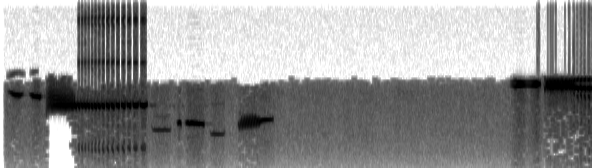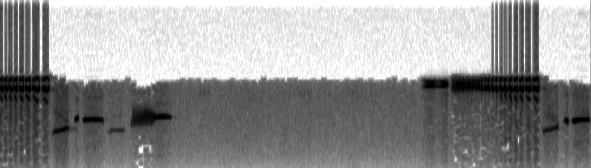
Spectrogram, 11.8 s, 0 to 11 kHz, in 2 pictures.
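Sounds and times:
Cassin's sparrow singing: 0:00.1 - 0:02.8, 0:05.1 - 0:07.7, 0:10.2 - 0:11.8.

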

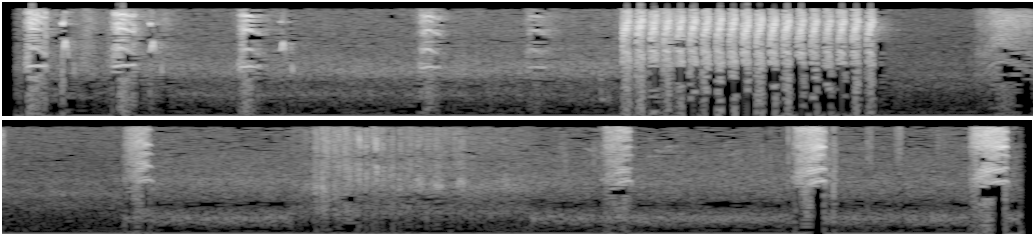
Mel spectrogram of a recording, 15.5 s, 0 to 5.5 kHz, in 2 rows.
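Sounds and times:
Steller's jay calling: 0:00.1 - 0:02.2, 0:03.1 - 0:06.7, 0:07.3 - 0:07.8, 0:08.6 - 0:09.0, 0:10.8 - 0:12.8, 0:13.6 - 0:14.0, 0:15.0 - 0:15.4.

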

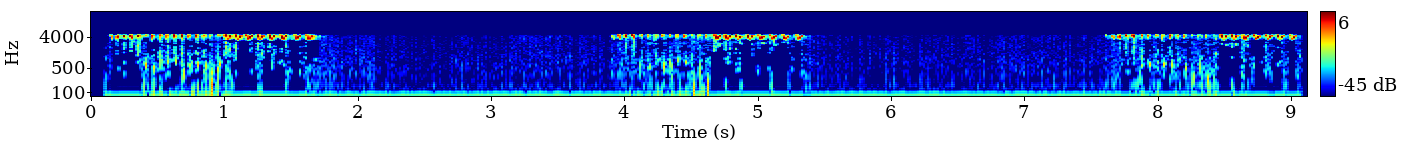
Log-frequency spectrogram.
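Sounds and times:
Orange-crowned warbler calling: 0:00.1 - 0:01.8, 0:03.9 - 0:05.4, 0:07.6 - 0:09.1.

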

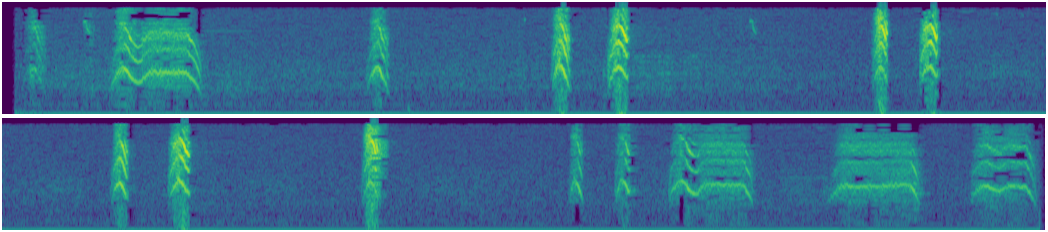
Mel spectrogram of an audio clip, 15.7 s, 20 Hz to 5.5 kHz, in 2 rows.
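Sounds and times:
short-eared owl calling: 0:00.2 - 0:01.6, 0:02.7 - 0:03.0, 0:03.9 - 0:05.8, 0:06.5 - 0:07.1, 0:08.6 - 0:09.3, 0:10.5 - 0:10.8, 0:12.1 - 0:15.6.

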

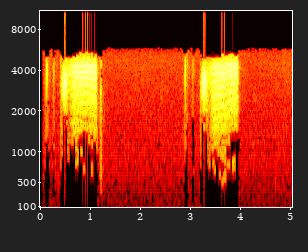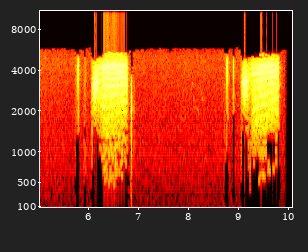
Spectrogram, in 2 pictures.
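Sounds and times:
Le Contes Sparrow: 0:02.4 - 0:04.4, 0:05.8 - 0:06.9, 0:08.0 - 0:09.9.

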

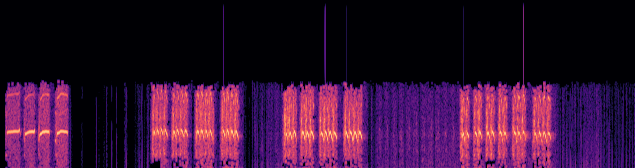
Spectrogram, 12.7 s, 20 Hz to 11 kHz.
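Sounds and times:
long-billed curlew calling: 0:00.1 - 0:01.4, 0:03.0 - 0:04.8, 0:05.6 - 0:07.4, 0:08.7 - 0:11.1.

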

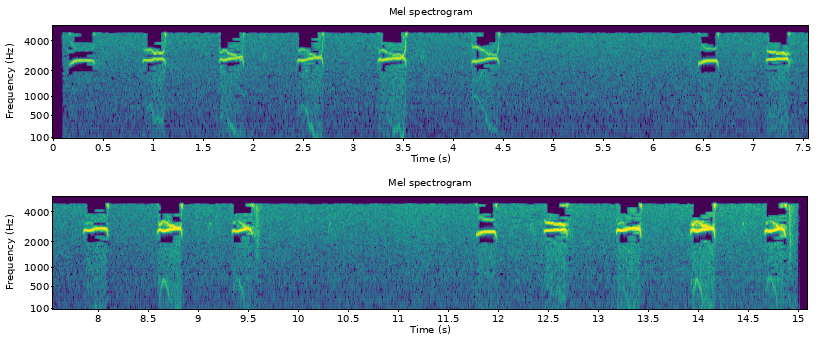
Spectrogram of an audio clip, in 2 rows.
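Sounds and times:
Sharp shinned Hawk: 0:00.2 - 0:03.6, 0:04.2 - 0:04.5, 0:06.4 - 0:09.6, 0:11.8 - 0:15.0.

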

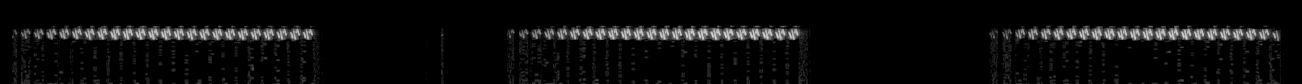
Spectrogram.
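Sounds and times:
Arctic Warbler calling: 0:00.1 - 0:03.2, 0:05.1 - 0:08.0, 0:09.9 - 0:12.9.

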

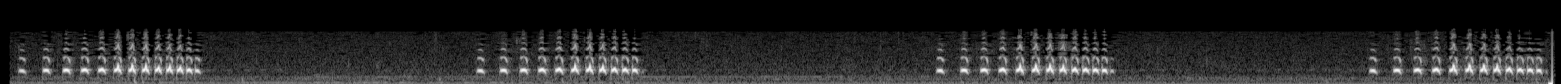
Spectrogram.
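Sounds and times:
Western screech owl: 0:00.2 - 0:02.2, 0:04.6 - 0:06.7, 0:09.2 - 0:11.4, 0:13.6 - 0:15.6.

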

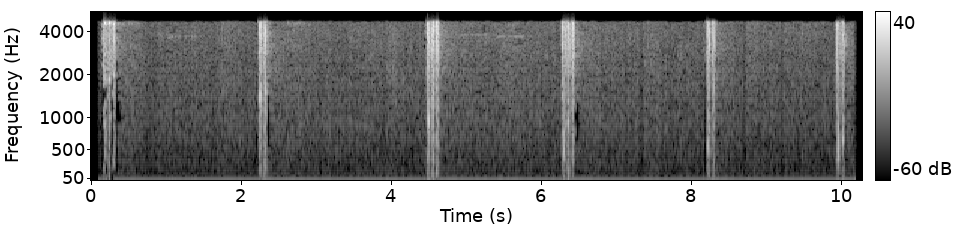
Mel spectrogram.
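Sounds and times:
white-headed woodpecker: 0:00.2 - 0:01.4, 0:02.2 - 0:02.9, 0:04.4 - 0:06.6, 0:08.2 - 0:08.4.

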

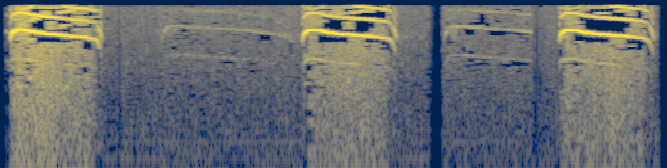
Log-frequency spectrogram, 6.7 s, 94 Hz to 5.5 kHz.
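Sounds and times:
Rough-legged Hawk calling: 0:00.1 - 0:06.6.

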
